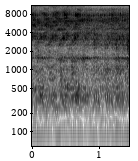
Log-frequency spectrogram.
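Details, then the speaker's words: Volvo after misfire diagnosis, with new plugs and coils already fitted; the scanner blamed cylinder 5 but the oscilloscope found cylinder 3, with aftermarket coils in question: smooth, even idle hum with no stumble, misfire gone. "Miren, no más mis fire. Se fue el miss completamente. Es perfecto."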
